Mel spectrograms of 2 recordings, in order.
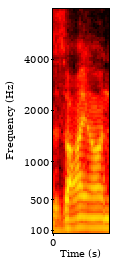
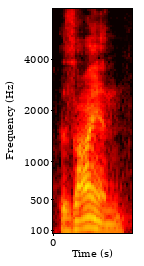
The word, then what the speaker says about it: Zion: this one right here I pronounced it Zion National Park I think most people pronounce it that way as well but people jumped on me it's actually pronounced Zion and right near Zion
